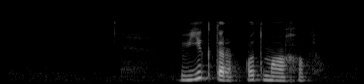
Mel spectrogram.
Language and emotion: Russian, neutral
